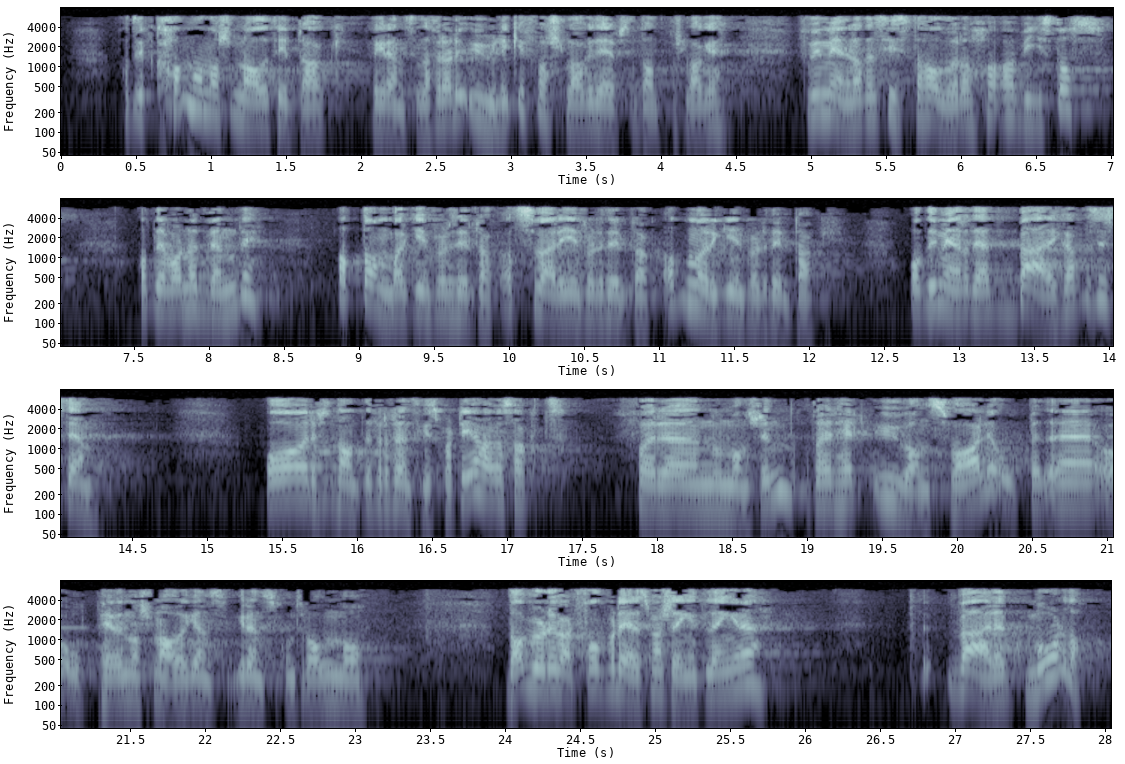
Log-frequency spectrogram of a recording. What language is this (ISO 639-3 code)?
nob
